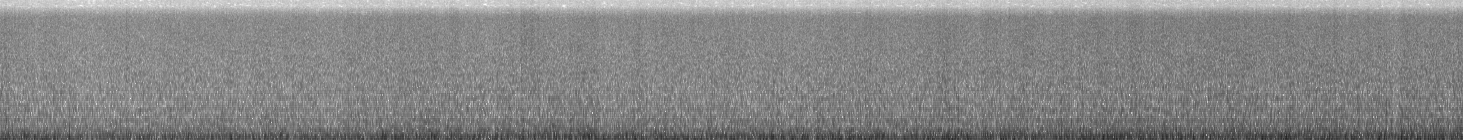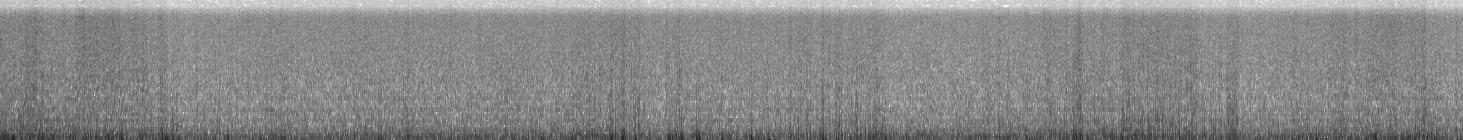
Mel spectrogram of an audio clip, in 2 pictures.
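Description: Wind buffeting an outdoor microphone: a steady rushing noise with a heavy low rumble, and no distinct animal calls.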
